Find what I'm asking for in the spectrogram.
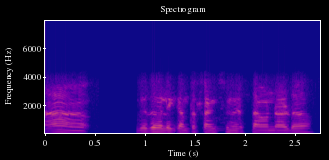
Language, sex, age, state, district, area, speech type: Telugu, male, 45-60, Andhra Pradesh, Sri Balaji, urban, conversation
